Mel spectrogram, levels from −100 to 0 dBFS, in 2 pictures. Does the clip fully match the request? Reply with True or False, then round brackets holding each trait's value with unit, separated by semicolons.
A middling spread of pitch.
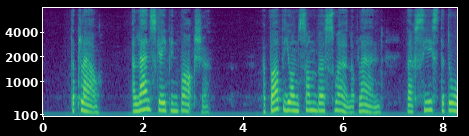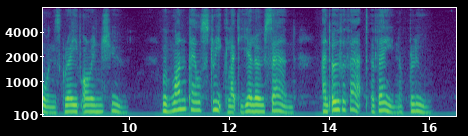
True (4.1 semitones)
